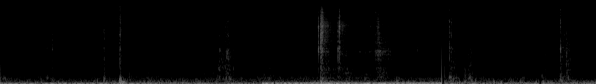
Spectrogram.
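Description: Plastic LEGO Technic parts clicking and snapping as a pinned subassembly is pressed onto the model by hand: a handful of sharp clicks, with the loudest cluster about three seconds in.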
